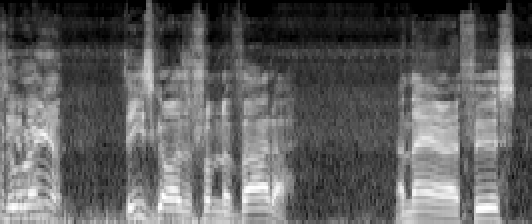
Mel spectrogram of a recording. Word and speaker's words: Nevada: These guys are from Nevada, and they are our first Nevadans. Is that how you say it? It's Nevada. Nevada. Yeah, Nevada. That's for the east.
